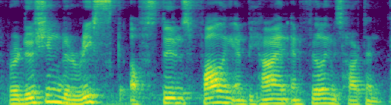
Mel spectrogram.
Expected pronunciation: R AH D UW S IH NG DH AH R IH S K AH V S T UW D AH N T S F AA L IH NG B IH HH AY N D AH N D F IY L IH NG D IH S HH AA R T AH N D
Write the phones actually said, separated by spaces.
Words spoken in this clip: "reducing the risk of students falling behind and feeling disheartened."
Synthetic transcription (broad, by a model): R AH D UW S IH NG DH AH R IH S K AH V S T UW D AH N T S F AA L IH NG B IH HH AY N D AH N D F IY L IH NG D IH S HH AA R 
